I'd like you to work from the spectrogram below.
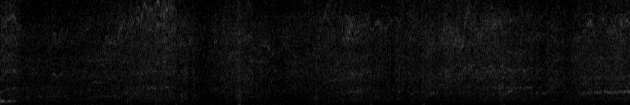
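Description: RC cars racing on a track, a continuous faint whine and hiss of small motors and tires with occasional ticks, steady background without clear talk.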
